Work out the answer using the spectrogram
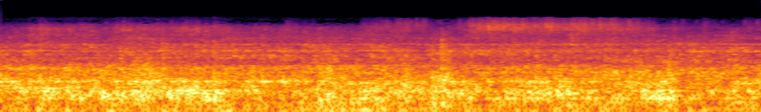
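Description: Running noise of a moving passenger train heard from its rear end: a steady rumble of wheels on the rails, with a brief higher hiss about five seconds in.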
